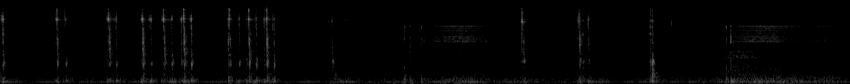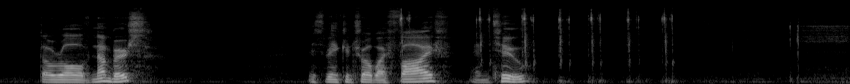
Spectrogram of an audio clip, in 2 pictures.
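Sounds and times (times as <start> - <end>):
mechanical keyboard keys clicking: 0.0 - 2.8, 13.3 - 15.3.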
